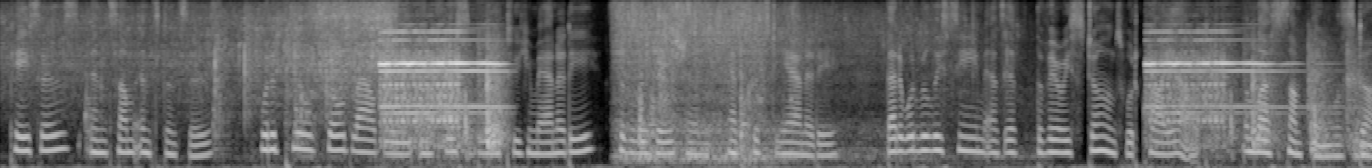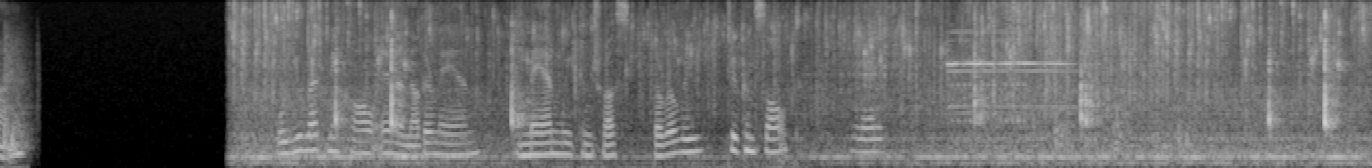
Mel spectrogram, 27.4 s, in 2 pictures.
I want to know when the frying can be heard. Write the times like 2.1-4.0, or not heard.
0.0-4.0, 6.1-10.6, 16.0-27.3.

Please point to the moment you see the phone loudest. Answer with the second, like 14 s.
4 s.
